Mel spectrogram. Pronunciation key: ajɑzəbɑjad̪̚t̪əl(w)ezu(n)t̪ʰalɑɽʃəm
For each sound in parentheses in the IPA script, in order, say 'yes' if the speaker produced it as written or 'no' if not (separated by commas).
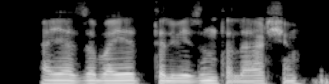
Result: yes, yes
